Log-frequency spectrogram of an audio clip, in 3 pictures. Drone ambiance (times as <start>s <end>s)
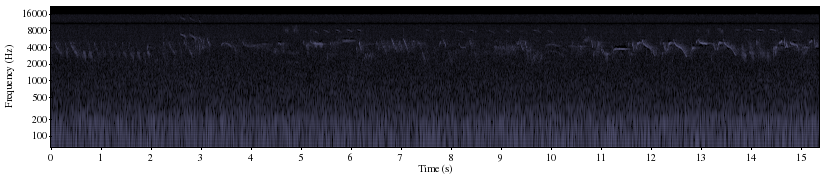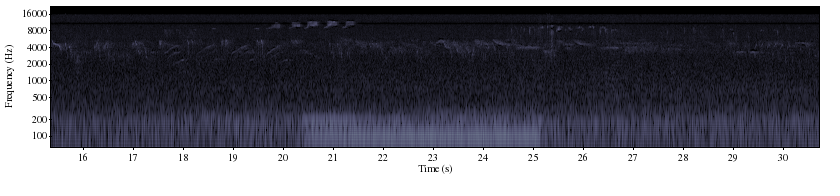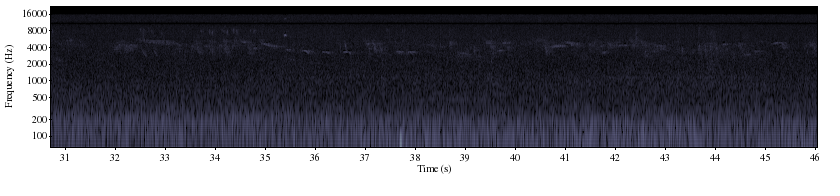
19.8s 26.9s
